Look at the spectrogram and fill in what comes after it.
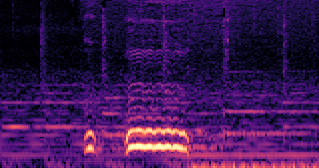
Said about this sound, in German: Der Uhu rührte sich nicht, dann rief er wieder.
